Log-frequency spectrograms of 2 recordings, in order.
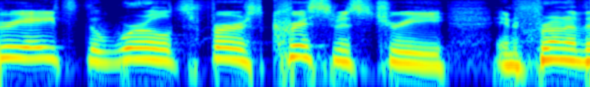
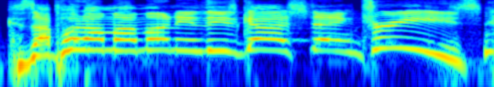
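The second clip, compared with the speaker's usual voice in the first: mock frustrated shout. Father yelling at his son about the trees. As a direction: shout it like a fed-up dad. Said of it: "And he's like".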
